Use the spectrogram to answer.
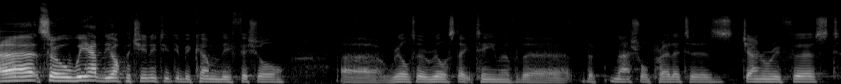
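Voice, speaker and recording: A man with an English accent and big swings in loudness. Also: medium pitch for a man, ordinary pitch variation, moderate pace, very clean recording, silent background. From England. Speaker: real estate team leader. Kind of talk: interview. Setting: studio.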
